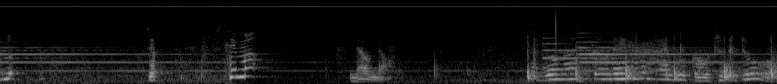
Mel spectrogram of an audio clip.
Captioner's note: doorbell rings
